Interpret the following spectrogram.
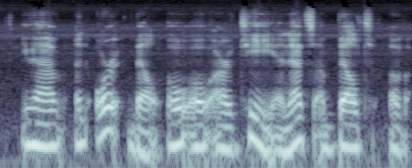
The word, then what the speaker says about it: Oort: That's how it's pronounced. And then you have beyond that, you have an Oort belt, Oort, and that's a belt of icy objects as well.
